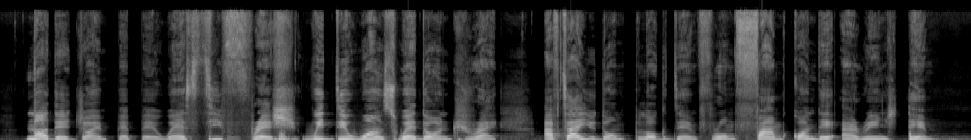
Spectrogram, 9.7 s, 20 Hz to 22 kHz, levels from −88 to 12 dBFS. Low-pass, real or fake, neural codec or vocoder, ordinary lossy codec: none; real; none; none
